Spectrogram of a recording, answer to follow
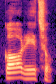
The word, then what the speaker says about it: করেছো: করেছো বললে হবে না করেছো ভুল বলতে হবে করেছো ক এর সাথে ওকার উচ্চারণ করতে হবে পরের শব্দটা আঞ্চলিক শব্দ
